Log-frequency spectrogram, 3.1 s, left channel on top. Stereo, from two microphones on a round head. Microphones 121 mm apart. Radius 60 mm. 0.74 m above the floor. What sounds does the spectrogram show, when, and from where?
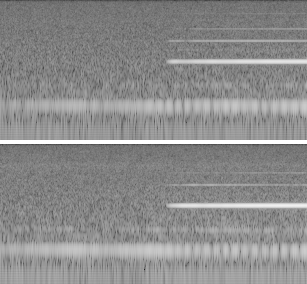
1.7 s a flute: 25° right (ahead or behind), 2.5 m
